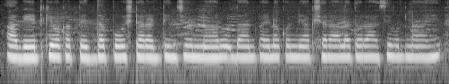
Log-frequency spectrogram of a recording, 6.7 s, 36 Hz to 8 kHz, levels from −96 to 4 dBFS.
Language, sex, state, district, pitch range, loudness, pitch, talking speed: Telugu, female, Telangana, Hyderabad, 200-210 Hz, -15 LUFS, 205 Hz, 115 wpm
